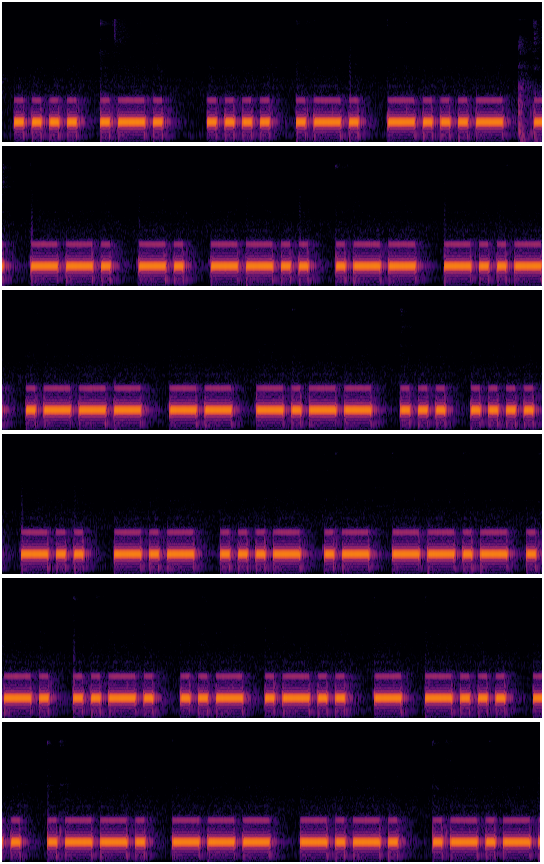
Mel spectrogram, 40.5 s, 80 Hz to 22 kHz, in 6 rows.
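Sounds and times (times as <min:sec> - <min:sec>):
Morse code tones at 11 words per minute: 0:00.2 - 0:02.0, 0:02.6 - 0:40.4.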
